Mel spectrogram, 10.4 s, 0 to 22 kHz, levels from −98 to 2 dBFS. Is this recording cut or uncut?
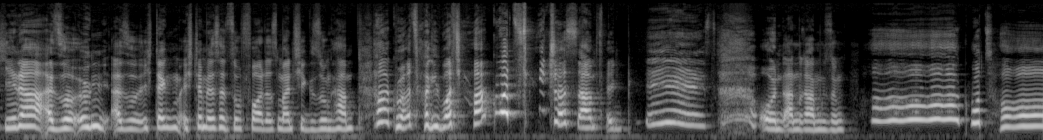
cut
